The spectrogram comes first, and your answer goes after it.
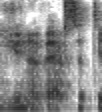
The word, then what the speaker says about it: university: Whereas university begins with a vowel, but we say a university because there's a consonant sound, even though it's a vowel letter, university.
